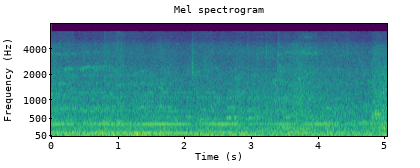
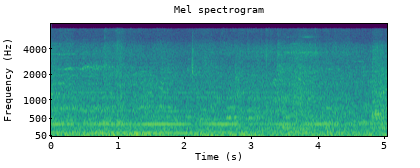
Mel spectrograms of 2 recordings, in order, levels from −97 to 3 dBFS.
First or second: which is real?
second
